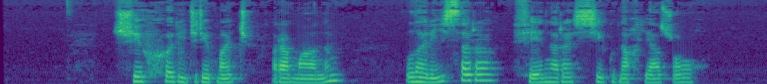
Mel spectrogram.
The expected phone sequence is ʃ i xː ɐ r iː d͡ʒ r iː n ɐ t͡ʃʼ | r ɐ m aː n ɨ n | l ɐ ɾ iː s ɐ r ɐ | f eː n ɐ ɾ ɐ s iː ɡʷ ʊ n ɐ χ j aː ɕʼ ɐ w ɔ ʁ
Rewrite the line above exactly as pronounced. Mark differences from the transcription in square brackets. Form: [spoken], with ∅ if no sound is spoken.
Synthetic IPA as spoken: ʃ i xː ɐ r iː d͡ʒ r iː [m] ɐ t͡ʃʼ | r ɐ m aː n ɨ [m] | l ɐ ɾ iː s ɐ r ɐ | f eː n ɐ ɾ ɐ s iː ɡʷ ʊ n ɐ χ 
